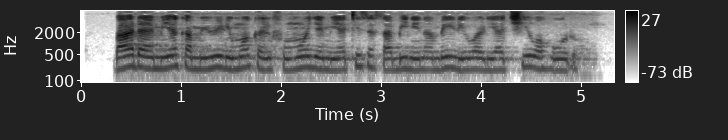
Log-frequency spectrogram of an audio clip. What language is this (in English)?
Swahili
